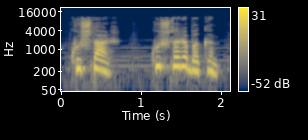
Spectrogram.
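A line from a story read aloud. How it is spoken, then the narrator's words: Shouting. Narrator (Turkish): diye bağırdı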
